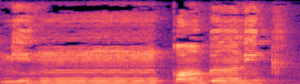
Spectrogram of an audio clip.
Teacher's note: Nah, ketika waqaf di situ, kaf itu punya sifat hams. Hams itu ada desis di antaranya.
